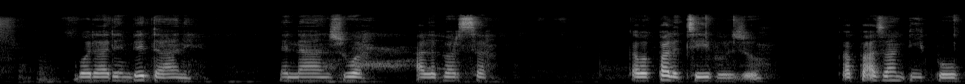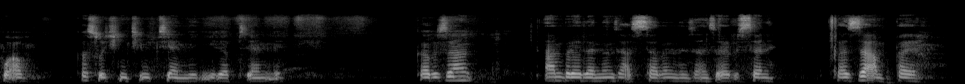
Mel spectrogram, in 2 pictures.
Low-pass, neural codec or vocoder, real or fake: 10.8 kHz; none; real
